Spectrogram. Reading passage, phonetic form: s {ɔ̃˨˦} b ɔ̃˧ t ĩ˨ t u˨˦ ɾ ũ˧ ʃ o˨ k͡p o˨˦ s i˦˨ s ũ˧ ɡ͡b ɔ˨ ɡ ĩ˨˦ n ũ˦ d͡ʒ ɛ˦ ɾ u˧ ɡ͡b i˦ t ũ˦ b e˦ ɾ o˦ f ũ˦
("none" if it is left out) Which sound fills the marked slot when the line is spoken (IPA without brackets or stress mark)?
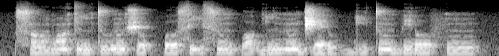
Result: ɔ̃˨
